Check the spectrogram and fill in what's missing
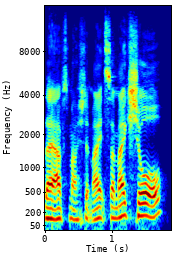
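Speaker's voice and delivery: upbeat sponsor pitch to a mate; hyped ad read. Acted. Host pitching sponsor gear to guest, hyped ad read. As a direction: sell the gear like a mate on air. Sponsor code plug continues.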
